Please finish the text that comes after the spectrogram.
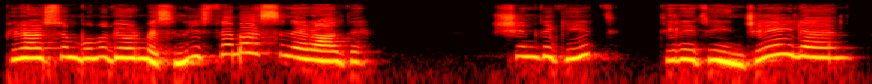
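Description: Woman voicing a high-pitched kindly fairy godmother. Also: animated, normal speed, darkish tone. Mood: gently warning. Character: kindly, brisk fairy godmother, magical and commanding.

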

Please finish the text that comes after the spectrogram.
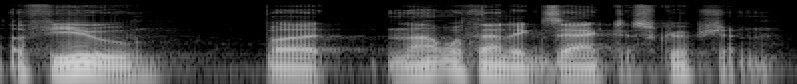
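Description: A man playing a knowing, commanding space explorer in a sci-fi audio drama, terse and deliberate. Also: extremely low pitch. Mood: grave, inquiring.

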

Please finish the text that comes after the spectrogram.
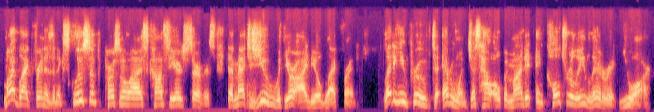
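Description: Slick upbeat concierge male actor, highish husky voice, very animated delivery, dry close sound. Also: brisk, dry recording, full character voice. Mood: salesy. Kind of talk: comedic sales pitch, table read. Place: indoor office or storeroom. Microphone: wireless earbuds, video call.

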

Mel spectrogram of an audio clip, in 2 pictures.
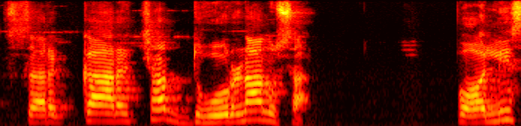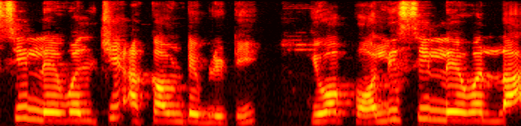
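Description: A man lecturing in an explanatory way, mixing in English terms and slowing down emphatically for key phrases and quotations. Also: high voice. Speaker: civil services exam lecturer.

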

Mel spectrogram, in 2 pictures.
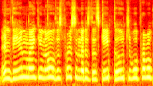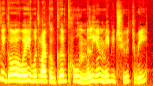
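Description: A woman's voice: high voice, steady tone, fairly quick, no echo. Sarcastic woman vlogger. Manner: sarcastic, mocking, acts out voices. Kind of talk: animated monologue to camera.

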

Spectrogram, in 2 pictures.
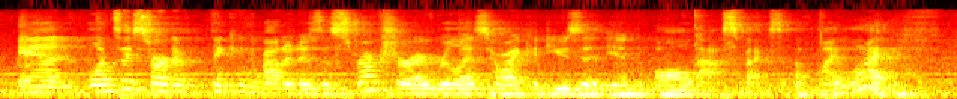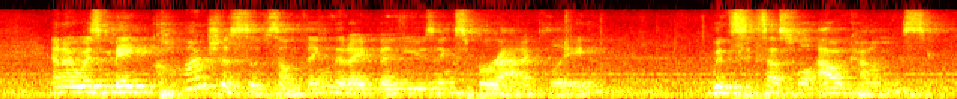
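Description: Female panel presenter, middle-aged, conversational and halting, roomy sound with clear background noise. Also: sits low. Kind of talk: informal conference presentation. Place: dim conference meeting room. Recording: distant, echoey, noisy room recording.

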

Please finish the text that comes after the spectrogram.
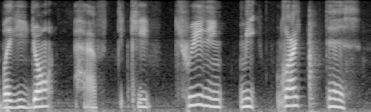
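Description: A woman's voice: medium pitch, very slow. Woman as an earnest, hurt little cartoon boy. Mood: pleading.

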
